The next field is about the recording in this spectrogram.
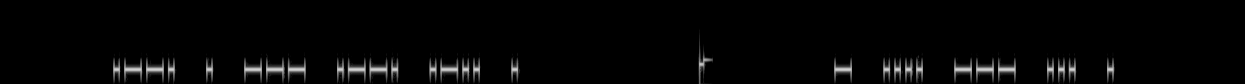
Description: Morse code, heard as a keyed tone, about 22 wpm, spaced as for 16 wpm, 700 Hz. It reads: PEOPLE THOSE
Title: 2x Character Spacing - Top 300 Words - 22wpm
